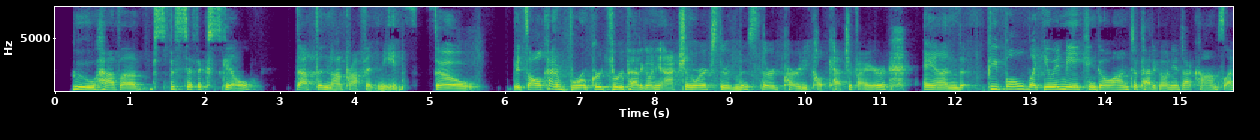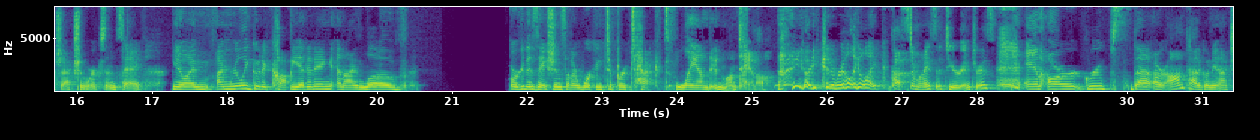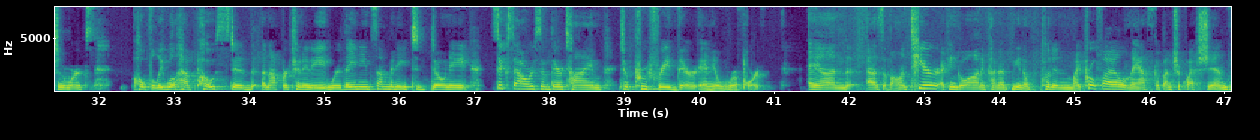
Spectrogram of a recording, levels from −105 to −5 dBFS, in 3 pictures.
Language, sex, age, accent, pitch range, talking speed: English, female, 30-49, American, 175-215 Hz, 160 wpm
